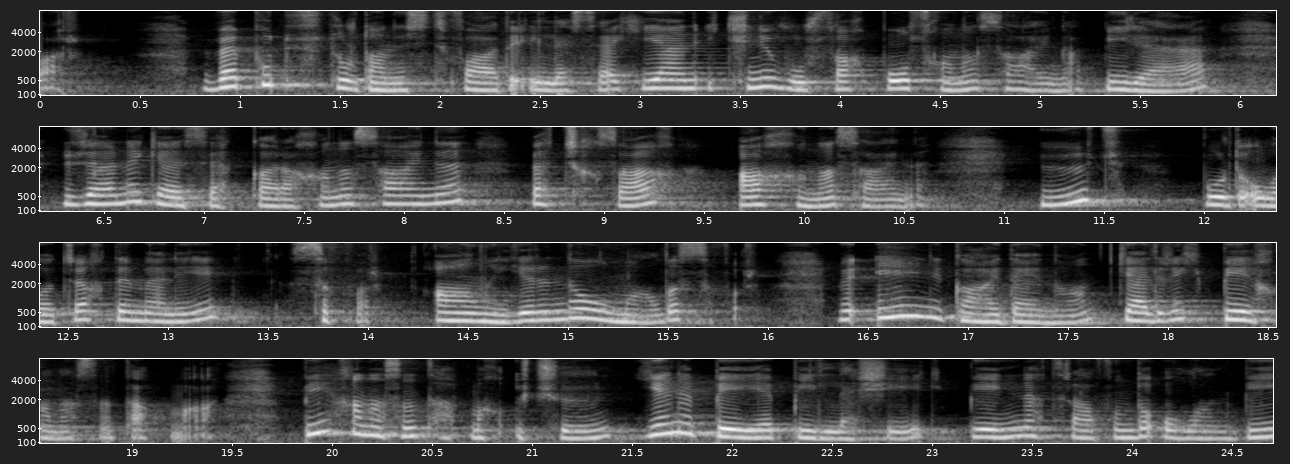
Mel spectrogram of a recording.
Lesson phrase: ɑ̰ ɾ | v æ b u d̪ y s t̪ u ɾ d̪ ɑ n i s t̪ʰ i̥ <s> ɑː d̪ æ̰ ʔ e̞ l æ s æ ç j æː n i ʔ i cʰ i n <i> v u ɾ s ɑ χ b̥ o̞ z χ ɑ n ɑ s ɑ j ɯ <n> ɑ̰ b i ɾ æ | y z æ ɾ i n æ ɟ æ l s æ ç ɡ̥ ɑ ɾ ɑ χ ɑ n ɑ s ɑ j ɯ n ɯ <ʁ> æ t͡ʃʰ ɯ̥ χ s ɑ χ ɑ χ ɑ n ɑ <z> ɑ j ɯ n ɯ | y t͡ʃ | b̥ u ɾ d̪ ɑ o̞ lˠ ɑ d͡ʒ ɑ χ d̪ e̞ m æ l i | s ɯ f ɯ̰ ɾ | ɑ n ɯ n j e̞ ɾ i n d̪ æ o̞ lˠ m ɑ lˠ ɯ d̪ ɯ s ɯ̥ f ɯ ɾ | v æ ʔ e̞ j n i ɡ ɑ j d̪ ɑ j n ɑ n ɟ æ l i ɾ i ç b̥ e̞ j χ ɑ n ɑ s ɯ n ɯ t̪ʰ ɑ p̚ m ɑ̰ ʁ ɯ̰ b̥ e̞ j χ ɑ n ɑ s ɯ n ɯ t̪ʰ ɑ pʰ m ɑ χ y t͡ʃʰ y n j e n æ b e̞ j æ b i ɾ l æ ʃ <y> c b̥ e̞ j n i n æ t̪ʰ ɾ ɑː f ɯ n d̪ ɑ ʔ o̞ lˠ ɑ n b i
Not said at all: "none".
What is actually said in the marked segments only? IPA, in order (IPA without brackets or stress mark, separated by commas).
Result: f, i, n, v, s, i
